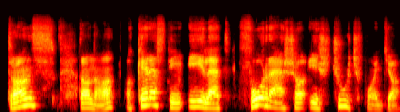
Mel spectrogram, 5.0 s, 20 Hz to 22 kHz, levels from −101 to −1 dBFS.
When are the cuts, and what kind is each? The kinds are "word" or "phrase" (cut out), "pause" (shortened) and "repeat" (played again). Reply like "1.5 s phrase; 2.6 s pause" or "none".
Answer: 1.0 s phrase; 1.5 s pause; 2.9 s pause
